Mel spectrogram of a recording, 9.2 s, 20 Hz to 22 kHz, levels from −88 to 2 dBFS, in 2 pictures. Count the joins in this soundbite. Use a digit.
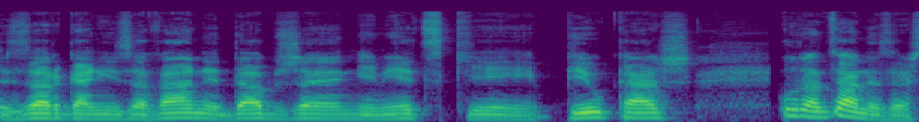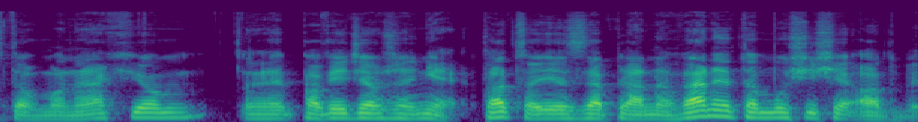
1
